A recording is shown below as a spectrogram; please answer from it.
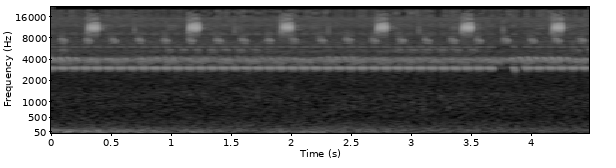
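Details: Crickets and other insects on a countryside summer night: a steady, fast-pulsing trill underneath, with sharp high chirps repeated roughly every 0.8 seconds, over a low background rumble.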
